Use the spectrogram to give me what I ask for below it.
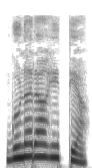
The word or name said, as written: ಗುಣರಾಹಿತ್ಯ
